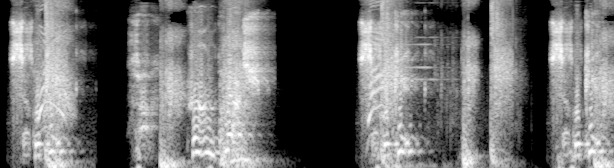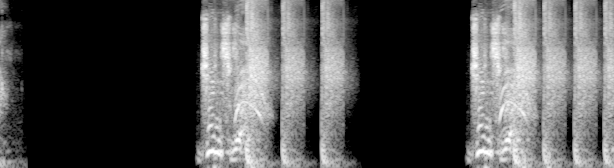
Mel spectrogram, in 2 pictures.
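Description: Punches and sword strikes land with short thuds and clangs in quick bursts.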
